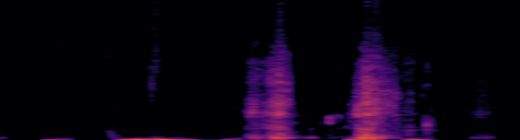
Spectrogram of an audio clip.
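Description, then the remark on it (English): Crunching as crunchy edible insects are bitten and chewed, several sharp crackly bursts in quick succession over a couple of seconds, with no talking. “People have told me they like the sound of the crunching and the eating and the drinking.”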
